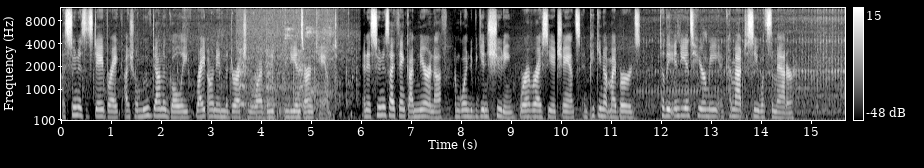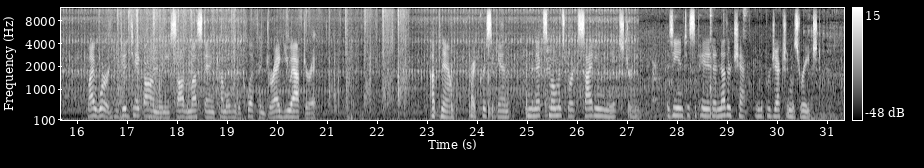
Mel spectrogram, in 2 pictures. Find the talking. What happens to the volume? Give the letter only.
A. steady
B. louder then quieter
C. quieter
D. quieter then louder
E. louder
A.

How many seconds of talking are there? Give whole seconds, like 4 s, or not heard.
27 s.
